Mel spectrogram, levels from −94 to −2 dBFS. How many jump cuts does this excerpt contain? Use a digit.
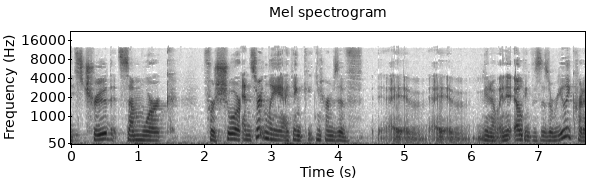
4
